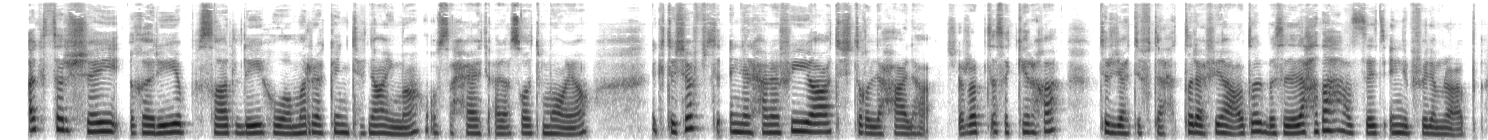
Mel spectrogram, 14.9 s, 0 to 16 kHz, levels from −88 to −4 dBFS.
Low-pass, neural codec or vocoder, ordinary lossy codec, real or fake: 14.4 kHz; none; none; real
